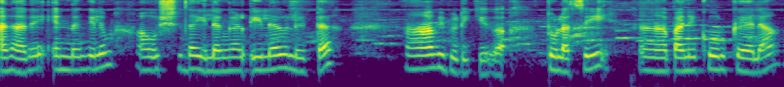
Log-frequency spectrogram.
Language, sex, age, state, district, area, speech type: Malayalam, female, 18-30, Kerala, Kottayam, rural, spontaneous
